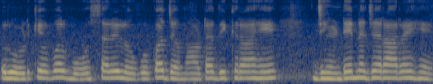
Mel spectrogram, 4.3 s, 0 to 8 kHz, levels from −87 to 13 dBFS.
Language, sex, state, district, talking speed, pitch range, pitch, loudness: Hindi, female, Bihar, Bhagalpur, 220 wpm, 210-235 Hz, 225 Hz, -24 LUFS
